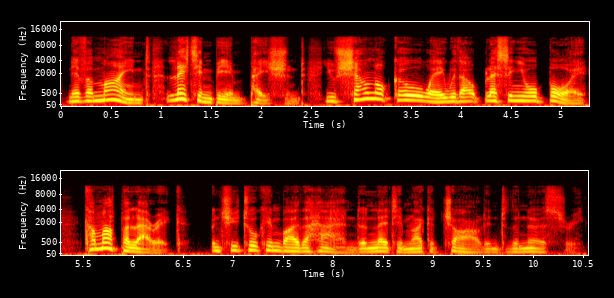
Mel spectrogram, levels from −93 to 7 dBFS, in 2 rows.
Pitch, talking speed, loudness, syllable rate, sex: 140 Hz, 195 wpm, -20 LUFS, 4.7 syllables/s, male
